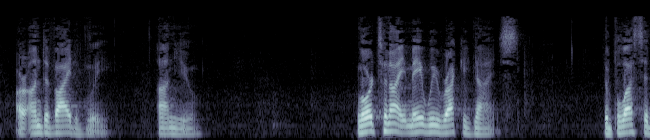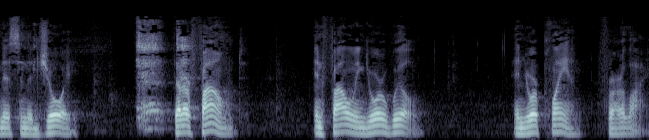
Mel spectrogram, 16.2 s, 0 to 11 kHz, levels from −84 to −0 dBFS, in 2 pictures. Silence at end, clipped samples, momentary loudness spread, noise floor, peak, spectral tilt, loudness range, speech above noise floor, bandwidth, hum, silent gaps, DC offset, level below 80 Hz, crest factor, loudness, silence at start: 0.1 s; under 0.1%; 16 LU; -67 dBFS; -6 dBFS; -7 dB/octave; 5 LU; 44 dB; 8 kHz; none; none; under 0.1%; -62 dBFS; 20 dB; -24 LUFS; 0.2 s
